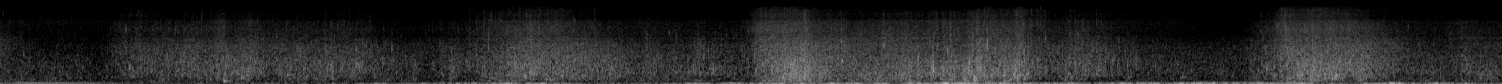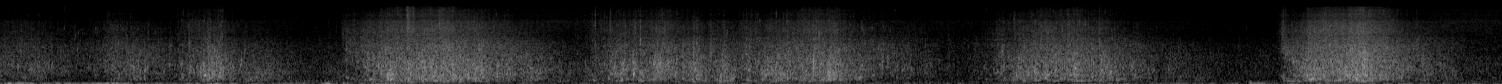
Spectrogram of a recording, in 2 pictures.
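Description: Sea waves breaking on a shore, the wash swelling and falling in surges about every three seconds.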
